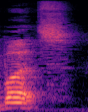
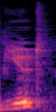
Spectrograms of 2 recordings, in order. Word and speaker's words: Butte: And for Black Panther, the beer I chose was all these beautiful black butts. In what's that? It's actually pronounced Butte.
